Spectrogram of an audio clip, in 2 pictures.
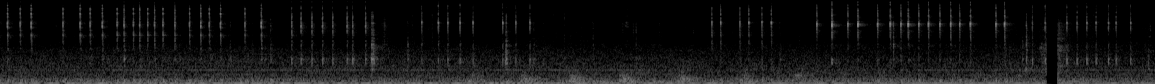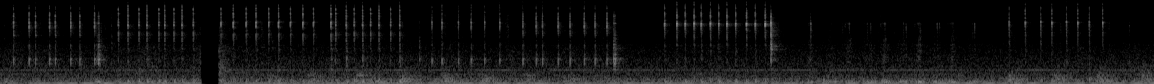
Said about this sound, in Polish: nie może tutaj też zabraknąć tego, żeby pokazać jak ta myszka brzmi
